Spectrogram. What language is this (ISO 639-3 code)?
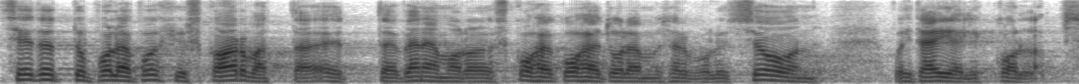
est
